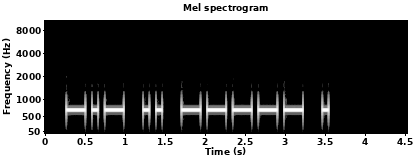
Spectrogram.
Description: Morse code, heard as a keyed tone, about 15 wpm, 700 Hz. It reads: KI0E
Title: USA Callsign DE Callsign - 4 Characters - 15wpm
